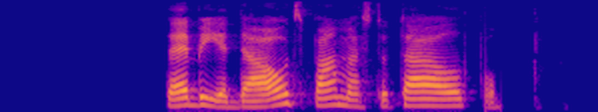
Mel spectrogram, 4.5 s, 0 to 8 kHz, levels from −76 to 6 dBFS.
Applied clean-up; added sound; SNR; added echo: none; none; none; none.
